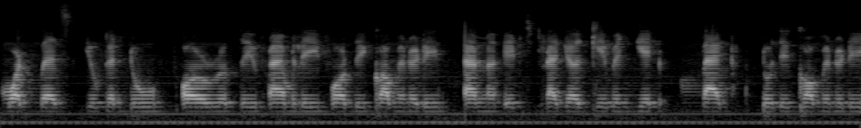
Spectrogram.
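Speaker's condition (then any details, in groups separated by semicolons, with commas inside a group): Laryngectomy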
